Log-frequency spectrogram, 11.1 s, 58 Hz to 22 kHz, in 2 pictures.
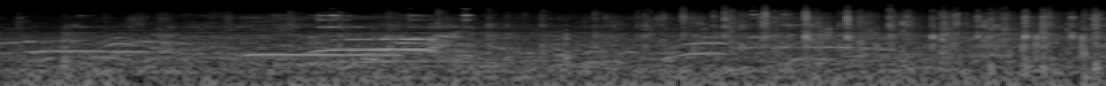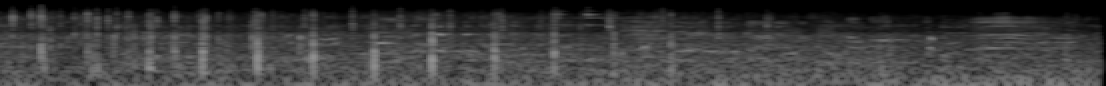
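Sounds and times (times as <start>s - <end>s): audience hand-clapping: 2.2s - 9.4s.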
